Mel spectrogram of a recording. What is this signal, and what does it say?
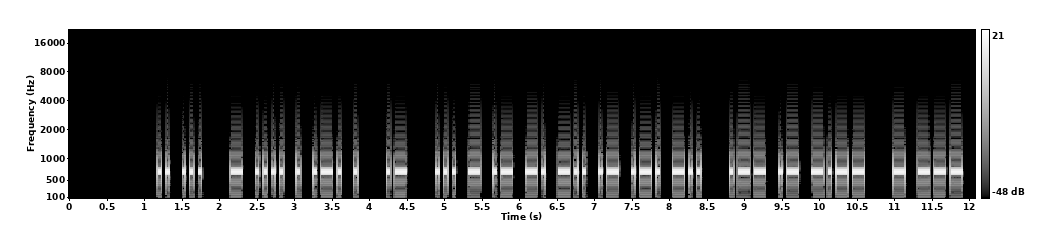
Morse code, heard as a keyed tone, about 22 wpm, 700 Hz. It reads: IS THERE A STANDARD WAY TO
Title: Sentences from Top 1000 Words - Review Part 6 - 22wpm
